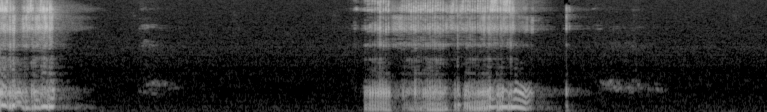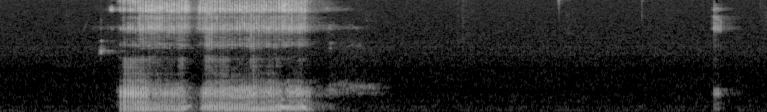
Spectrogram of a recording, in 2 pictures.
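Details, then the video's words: Shih Tzu puppy asleep, giving slow rough snoring breaths roughly every five seconds, each about two seconds long, separated by quiet. "Snoring Shihtzu puppy!"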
